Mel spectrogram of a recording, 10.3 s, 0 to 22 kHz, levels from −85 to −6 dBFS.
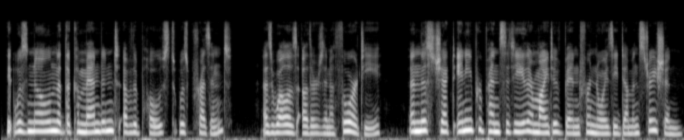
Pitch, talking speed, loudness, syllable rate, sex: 225 Hz, 170 wpm, -17 LUFS, 5.1 syllables/s, female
